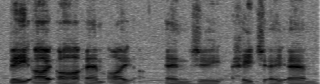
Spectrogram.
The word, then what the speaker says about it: Birmingham: Buring ham. Yeah. B I R M I N G H A M.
